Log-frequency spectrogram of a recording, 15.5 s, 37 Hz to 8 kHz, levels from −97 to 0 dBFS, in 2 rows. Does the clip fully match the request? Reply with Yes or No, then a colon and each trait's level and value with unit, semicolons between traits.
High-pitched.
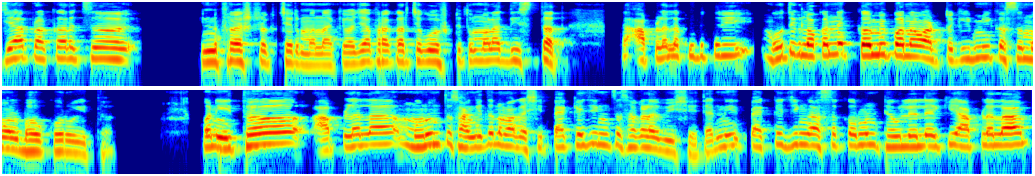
Yes: high, 210 Hz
